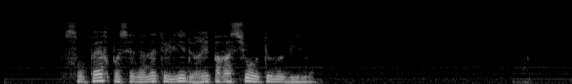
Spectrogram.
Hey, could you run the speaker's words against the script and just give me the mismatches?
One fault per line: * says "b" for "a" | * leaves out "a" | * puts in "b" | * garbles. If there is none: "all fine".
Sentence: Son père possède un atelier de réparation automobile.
all fine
